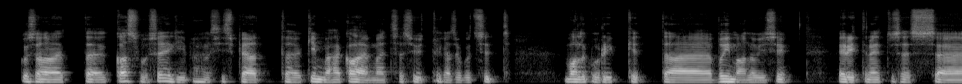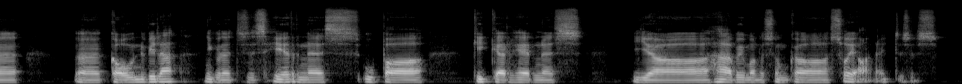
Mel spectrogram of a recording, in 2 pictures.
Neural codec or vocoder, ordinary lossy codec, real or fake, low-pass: none; Opus, 64 kbps; real; 14.4 kHz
